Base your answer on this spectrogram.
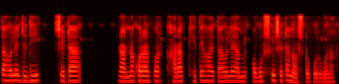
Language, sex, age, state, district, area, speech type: Bengali, female, 30-45, West Bengal, North 24 Parganas, rural, spontaneous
